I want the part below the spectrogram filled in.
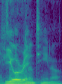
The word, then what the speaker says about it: Fiorentina: Like, even our targets, the Florentina striker, I can't pronounce his name. – Fiorentina. So Florentina. – Fiorentina. – Fiorentina.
